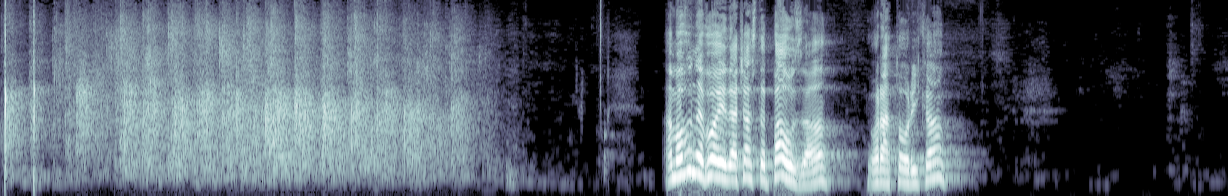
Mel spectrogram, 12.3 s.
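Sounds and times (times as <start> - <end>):
audience applause during a talk: 0.0 - 5.2
speech: 6.7 - 9.6.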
